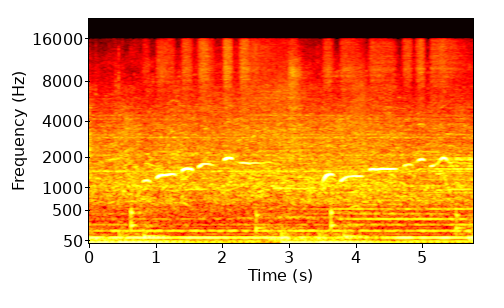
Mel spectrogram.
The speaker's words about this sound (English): As he whistled his happy tune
